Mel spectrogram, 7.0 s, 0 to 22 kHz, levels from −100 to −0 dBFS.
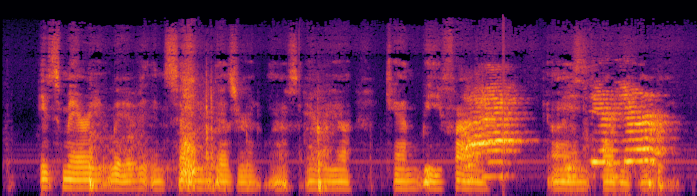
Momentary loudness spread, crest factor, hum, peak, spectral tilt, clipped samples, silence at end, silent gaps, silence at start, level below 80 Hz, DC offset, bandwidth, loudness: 13 LU; 16 dB; none; -2 dBFS; -4.5 dB/octave; under 0.1%; 0.2 s; none; 0.4 s; -58 dBFS; under 0.1%; 15.5 kHz; -17 LUFS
